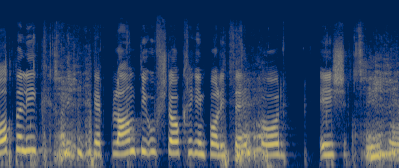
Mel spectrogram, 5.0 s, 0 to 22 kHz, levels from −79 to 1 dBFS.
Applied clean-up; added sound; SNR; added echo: neural mask model RNNoise.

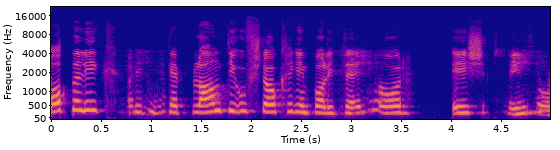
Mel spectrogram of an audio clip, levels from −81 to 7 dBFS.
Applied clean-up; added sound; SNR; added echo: neural mask model DeepFilterNet 3.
